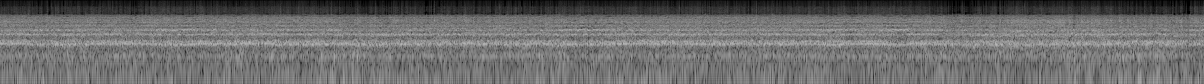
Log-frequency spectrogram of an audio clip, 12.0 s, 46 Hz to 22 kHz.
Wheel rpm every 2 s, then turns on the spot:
230, 230, 230, 230, 220, 220.
none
